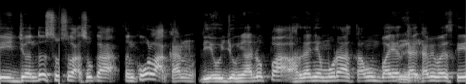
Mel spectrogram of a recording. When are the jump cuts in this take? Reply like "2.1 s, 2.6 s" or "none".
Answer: 1.2 s, 1.9 s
